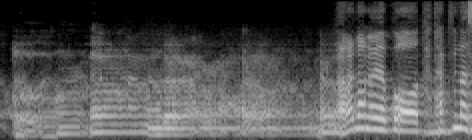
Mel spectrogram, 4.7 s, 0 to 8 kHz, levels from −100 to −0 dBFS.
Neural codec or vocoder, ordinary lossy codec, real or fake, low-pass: codec, 16 kHz, 1 kbps, FunCodec, trained on LibriTTS, 50 frames a second; none; fake; none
